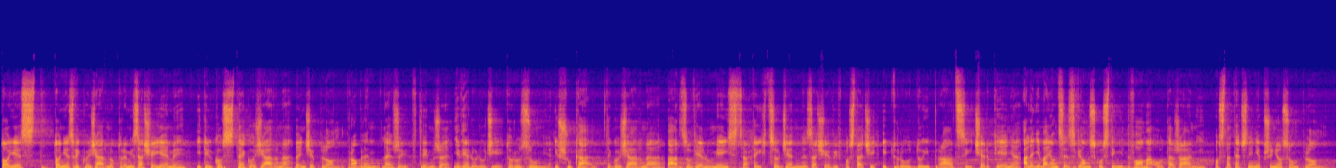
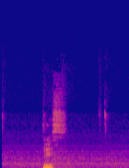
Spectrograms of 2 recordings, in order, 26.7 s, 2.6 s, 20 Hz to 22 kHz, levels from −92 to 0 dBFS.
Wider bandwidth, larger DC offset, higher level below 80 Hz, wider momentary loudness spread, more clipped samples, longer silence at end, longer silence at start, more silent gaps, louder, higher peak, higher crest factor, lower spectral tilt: about the same, 13 kHz vs 12 kHz; neither; first, -50 dBFS vs -72 dBFS; second, 7 LU vs 23 LU; neither; second, 0.05 s vs 0.3 s; second, 0 s vs 0.3 s; neither; first, -22 LUFS vs -31 LUFS; first, 0 dBFS vs -16 dBFS; about the same, 22 dB vs 20 dB; second, -3.5 dB/octave vs -5.5 dB/octave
